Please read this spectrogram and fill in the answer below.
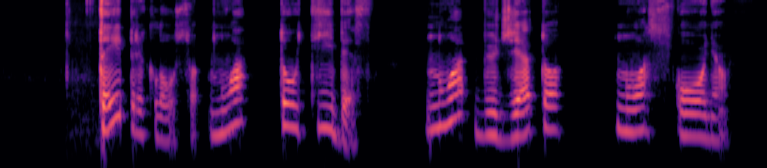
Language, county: Lithuanian, Panevėžys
